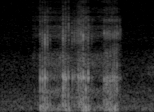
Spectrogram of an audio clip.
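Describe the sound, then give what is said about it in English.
A voice imitates snoring with a single loud, rasping snore lasting about a second, made of rough pulsing bursts, alone with quiet before and after. “Snoring, or sawing logs, whatever you want to call it, he's sound asleep.”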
